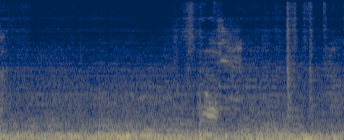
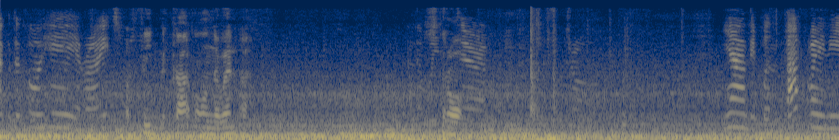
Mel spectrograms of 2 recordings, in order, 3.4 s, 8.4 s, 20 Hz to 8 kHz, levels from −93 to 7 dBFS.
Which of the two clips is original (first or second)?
second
